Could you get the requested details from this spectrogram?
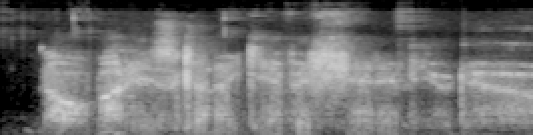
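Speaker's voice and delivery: low, unvoiced whisper spoken aside.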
